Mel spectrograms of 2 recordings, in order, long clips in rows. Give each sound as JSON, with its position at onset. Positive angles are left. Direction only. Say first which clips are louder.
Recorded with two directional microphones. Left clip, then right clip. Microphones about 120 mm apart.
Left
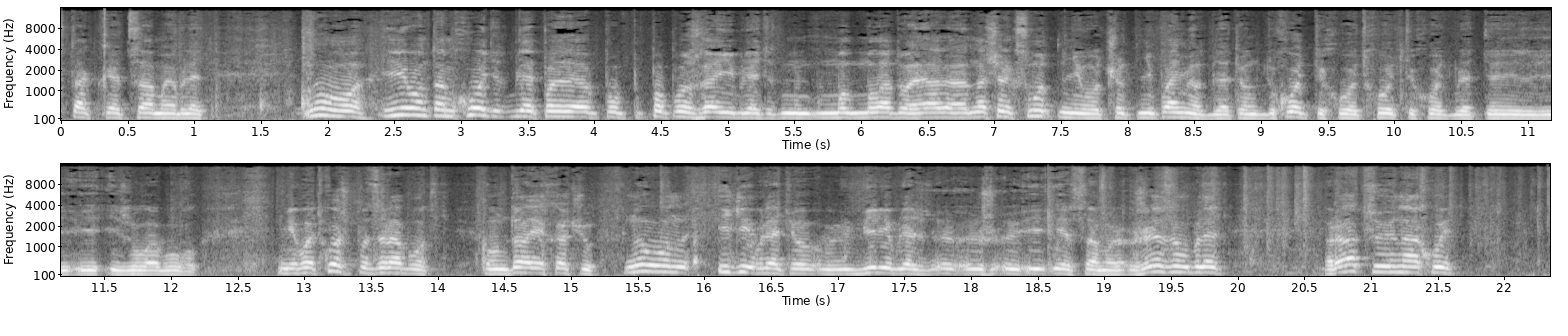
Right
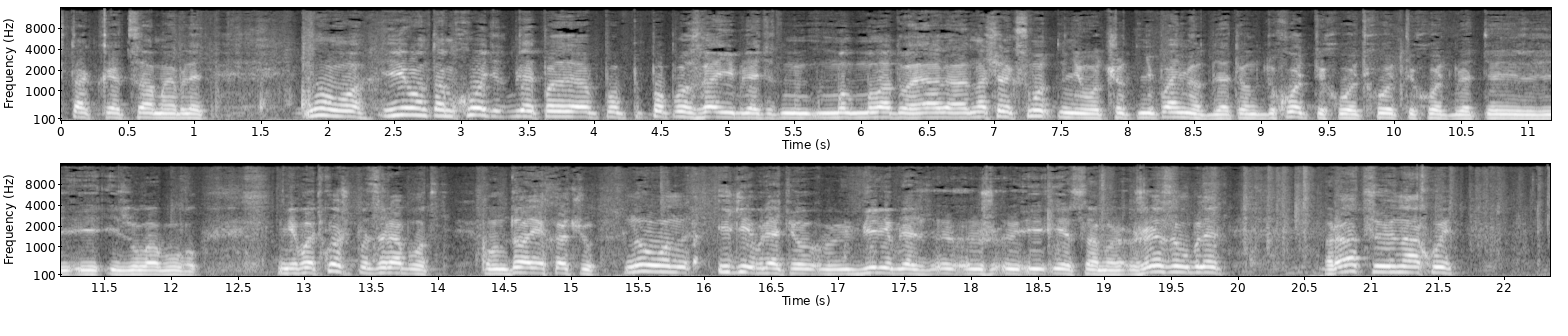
{"t": 0.1, "sound": "a man's voice", "louder": "right 2 dB", "side_deg": 20}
